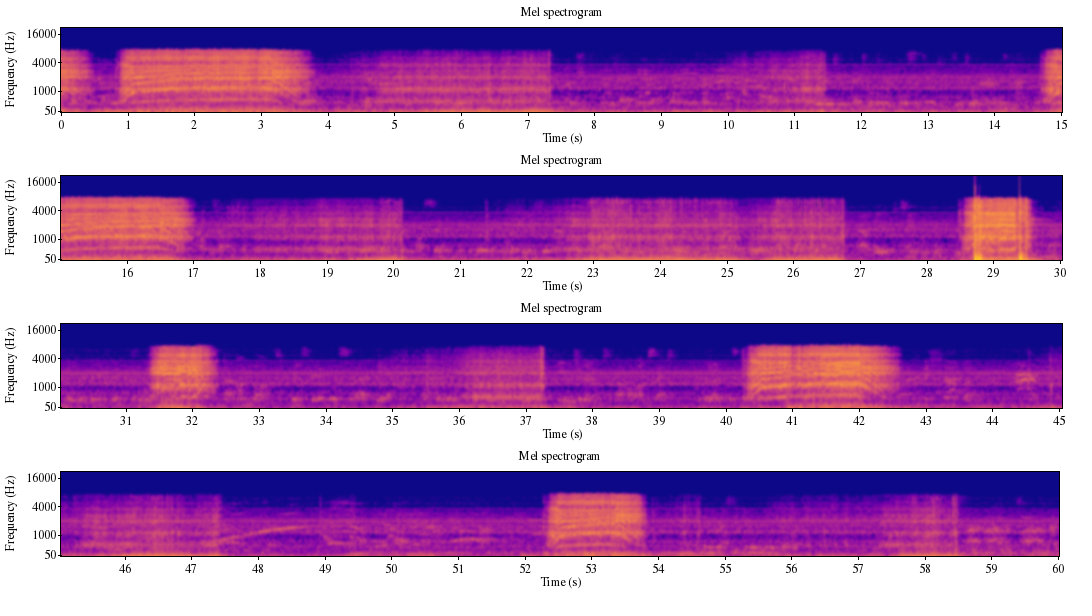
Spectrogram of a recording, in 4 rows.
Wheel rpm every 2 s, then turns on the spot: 70, 110, 10, 10, 0, 10, 0, 70, 60, 20, 0, 10, 10, 10, 40, 30, 20, 0, 10, 0, 100, 20, 0, 20, 0, 0, 80, 10, 20, 10.
4-8 10-12 18-20 22-28 36-38 46-48 56-60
